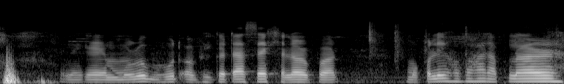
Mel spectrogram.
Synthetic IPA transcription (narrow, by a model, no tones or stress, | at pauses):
ɛnɛkɛmuɹubɔɦutobʱiɡjɔtaːsɛkʰɛlɔɹpɔɹat̚ | mɔkɔlixɔbɔɦatapʊnaɹ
